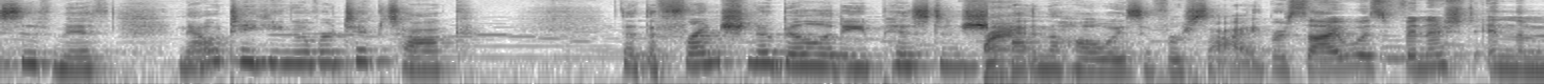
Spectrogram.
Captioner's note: quack sound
